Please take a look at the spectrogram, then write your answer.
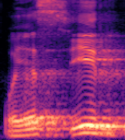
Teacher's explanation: വയസ്സിർ ഇവിടെയും റാഇ സാക്കിനത്തും തൊട്ടു മുമ്പിൽ സ്ഥിരപ്പെട്ട കസ്റുമുണ്ട് എന്നതിനാൽ റാഇന് തർഖീഖ്. വയസ്സിർ എന്ന് നേർപ്പിക്കുക.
